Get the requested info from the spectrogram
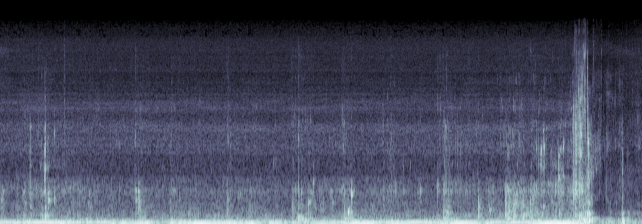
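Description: Steady low rumble of a boat at sea, with water sloshing and occasional thumps; it drops away sharply about a second before the end.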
